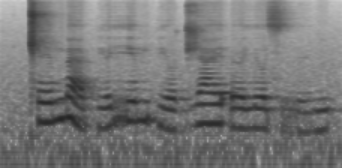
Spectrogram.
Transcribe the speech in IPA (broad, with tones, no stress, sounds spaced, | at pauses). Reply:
ǁ e˧˥ m ɾ æ˩ pʲ ø˩˧ rʲ e˧ m pʲ ø˩ o̯ d͡ʒ æ˥ e̯ ʔ ø˧ lʲ o˧ sʲ r y˩˧ m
